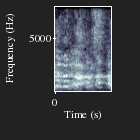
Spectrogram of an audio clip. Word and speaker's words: Lapras: Or like Lapras or something. Yeah. I feel like I pronounced that right. Anyway. Yes, you did. Lapras.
